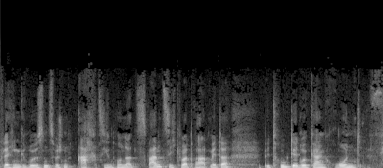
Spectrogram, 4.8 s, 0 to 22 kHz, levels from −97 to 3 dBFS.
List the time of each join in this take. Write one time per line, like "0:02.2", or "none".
0:03.7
